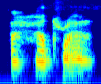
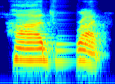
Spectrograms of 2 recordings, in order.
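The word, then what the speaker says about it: בהדרת: Bahadrat. Behadrat. Always break it into syllables.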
